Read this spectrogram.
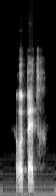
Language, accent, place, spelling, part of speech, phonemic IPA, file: French, France, Lyon, repaitre, verb, /ʁə.pɛtʁ/, LL-Q150 (fra)-repaitre.wav
- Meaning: post-1990 spelling of repaître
